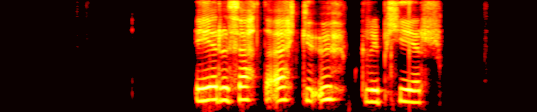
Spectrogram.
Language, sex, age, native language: Icelandic, female, 9, Icelandic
